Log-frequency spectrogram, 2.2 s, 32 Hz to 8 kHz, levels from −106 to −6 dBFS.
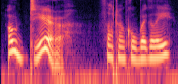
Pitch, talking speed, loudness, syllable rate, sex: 200 Hz, 135 wpm, -18 LUFS, 4.6 syllables/s, female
